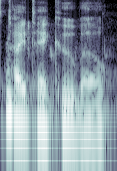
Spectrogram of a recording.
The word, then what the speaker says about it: Tite Kubo: It's Tite Kubo.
